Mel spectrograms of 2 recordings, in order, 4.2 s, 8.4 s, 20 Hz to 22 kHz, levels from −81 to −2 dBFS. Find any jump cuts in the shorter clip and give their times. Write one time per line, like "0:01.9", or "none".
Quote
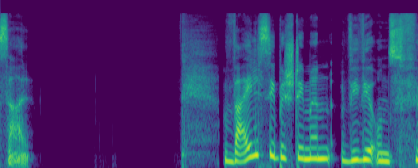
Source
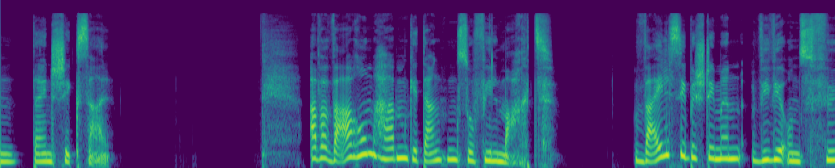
0:02.2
